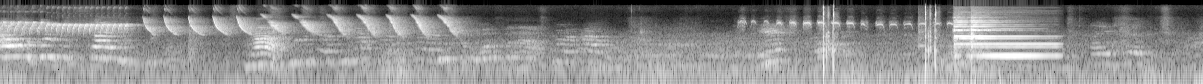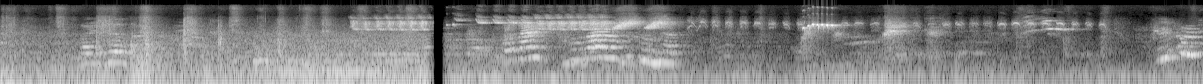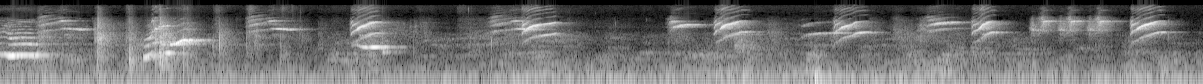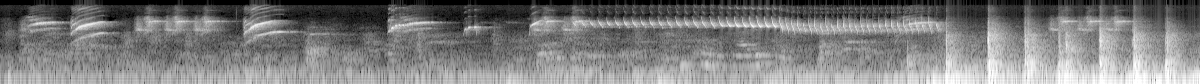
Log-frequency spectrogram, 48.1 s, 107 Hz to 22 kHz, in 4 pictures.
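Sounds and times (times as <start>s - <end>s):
canary singing trills: 0.0s - 4.7s, 7.3s - 10.6s, 15.5s - 23.8s, 40.0s - 45.6s.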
